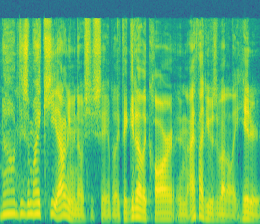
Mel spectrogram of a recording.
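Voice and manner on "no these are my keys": mock sobbing scream, very high, tearful. Retelling how a woman screamed at a man over her keys, imitating screaming and crying. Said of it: "She's screaming at him, like, crying".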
